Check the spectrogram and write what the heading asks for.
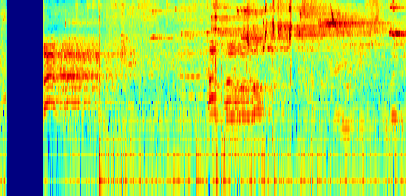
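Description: Basketball bouncing on a hardwood gym floor, a few sharp bounces about a second apart, with players' voices in between; the sound cuts out briefly at the very start.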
